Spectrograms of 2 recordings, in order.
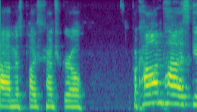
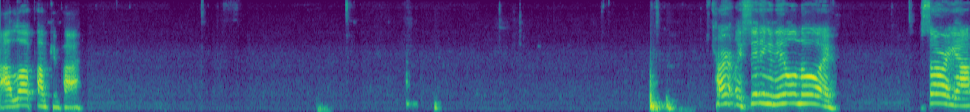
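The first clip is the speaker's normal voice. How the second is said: speaking with full mouth; 2 semitones higher than usual. Answering a trivia question about state pies, talking with cake in mouth. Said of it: "I got cake in my mouth".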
